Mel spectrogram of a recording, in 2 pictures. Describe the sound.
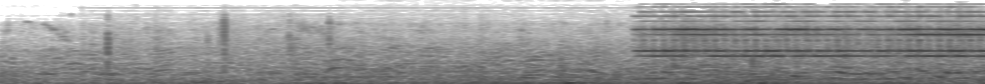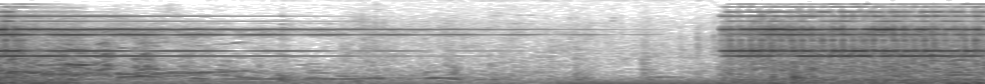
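A telephone rings in two bursts of bright, trilling bell tones, the second starting near the end, over a room full of murmuring voices and low background bustle.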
